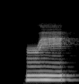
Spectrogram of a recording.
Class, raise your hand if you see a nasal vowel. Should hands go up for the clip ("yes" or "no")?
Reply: no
